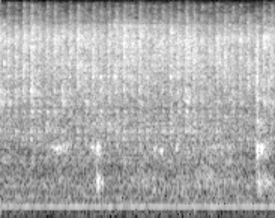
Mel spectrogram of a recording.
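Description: A steady low hum under an even background hiss, with a few faint, brief sounds.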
